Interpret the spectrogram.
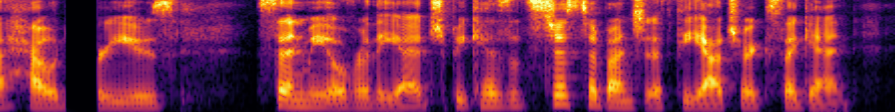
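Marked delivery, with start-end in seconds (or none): none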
